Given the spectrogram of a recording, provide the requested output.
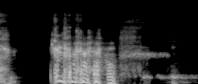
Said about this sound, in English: I made myself cough.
